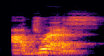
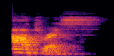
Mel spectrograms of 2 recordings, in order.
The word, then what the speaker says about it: address: something particular because of the word address can be pronounced in two ways you can say address or address address or address and both of them are right are correct in pronunciation okay let's go to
